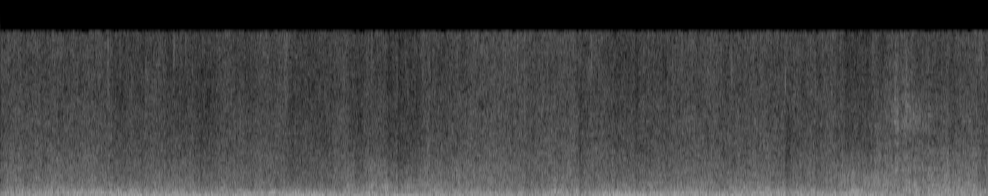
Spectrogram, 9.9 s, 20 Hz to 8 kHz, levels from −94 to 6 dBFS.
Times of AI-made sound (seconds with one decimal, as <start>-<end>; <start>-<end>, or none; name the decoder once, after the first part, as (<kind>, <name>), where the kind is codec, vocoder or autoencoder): 2.4-3.0 (codec, SNAC)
